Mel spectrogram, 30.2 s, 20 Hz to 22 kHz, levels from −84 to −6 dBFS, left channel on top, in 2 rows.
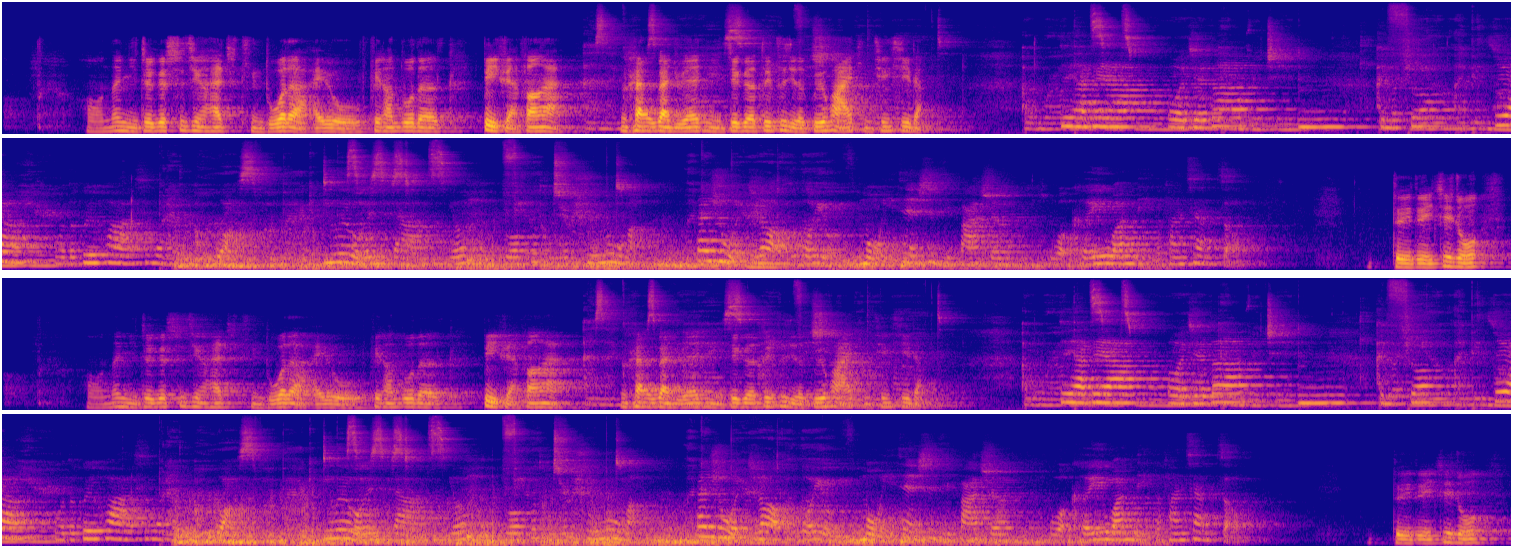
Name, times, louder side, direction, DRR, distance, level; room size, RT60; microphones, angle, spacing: voice 1, 0.8-4.6 4.8-5.6 6.2-9.2 22.5-22.9 29.0-29.9, left 5 dB, 40° left, 13 dB, 0.3 m, -22 dB
Female speech woman speaking, 5.8-9.4 9.7-13.0 13.3-15.7 16.3-16.4 16.6-21.3 21.7-23.7, equal, 15° right, 1.2 m, -38 dB
voice 2, 10.6-12.5 12.9-14.3 14.9-17.6 18.3-21.5 22.0-25.2 25.6-27.5, right 1 dB, 50° right, 1 dB, 0.8 m, -28 dB
sound 1, 16.8-26.8, right 3 dB, 75° right, 0.5 m, -29 dB
9.5 x 7.3 x 4.6 m, 1.4 s
head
